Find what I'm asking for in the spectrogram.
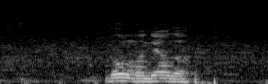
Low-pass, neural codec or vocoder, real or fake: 7.2 kHz; none; real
